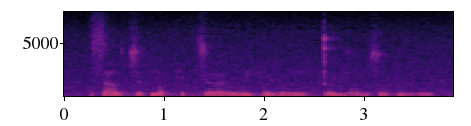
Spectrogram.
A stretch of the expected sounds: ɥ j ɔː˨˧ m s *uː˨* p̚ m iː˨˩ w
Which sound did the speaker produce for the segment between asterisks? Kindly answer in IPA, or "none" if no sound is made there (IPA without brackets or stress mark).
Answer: uː˧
